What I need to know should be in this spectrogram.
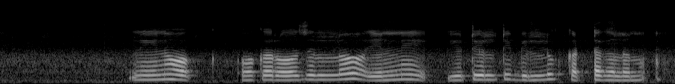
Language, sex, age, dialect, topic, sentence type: Telugu, female, 41-45, Utterandhra, banking, question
